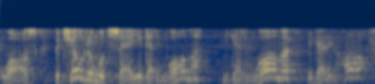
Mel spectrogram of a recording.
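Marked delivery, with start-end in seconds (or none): 1.7-4.6 put-on soft, hushed child-like hinting; hushed teasing hint. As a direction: softly tease them that they're getting closer. Children guiding father in hiding game.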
